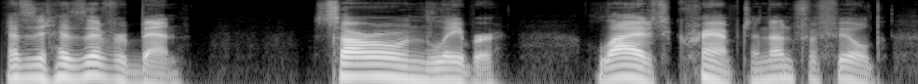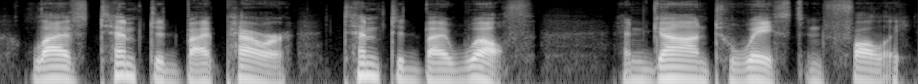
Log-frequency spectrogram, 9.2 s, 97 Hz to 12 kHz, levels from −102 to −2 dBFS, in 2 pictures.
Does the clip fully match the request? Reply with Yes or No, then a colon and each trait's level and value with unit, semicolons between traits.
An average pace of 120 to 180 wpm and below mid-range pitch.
Yes: average, 155 wpm; low, 120 Hz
